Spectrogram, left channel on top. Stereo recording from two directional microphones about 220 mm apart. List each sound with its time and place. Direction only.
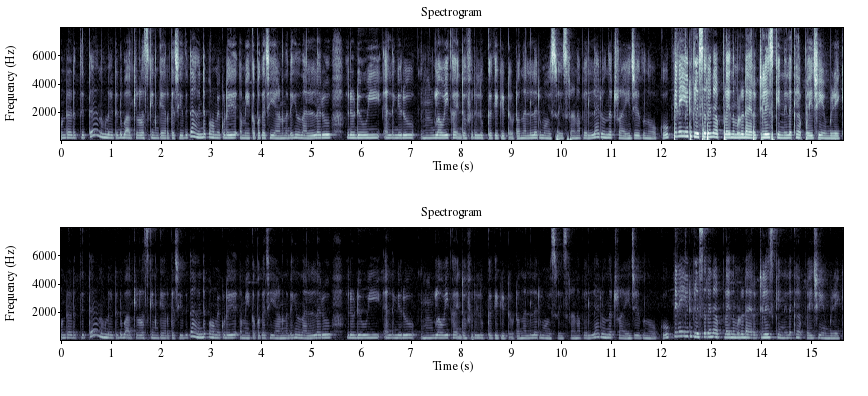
0.8 s speech: 20° left (ahead or behind)
12.2 s a woman's voice: 35° left (ahead or behind)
